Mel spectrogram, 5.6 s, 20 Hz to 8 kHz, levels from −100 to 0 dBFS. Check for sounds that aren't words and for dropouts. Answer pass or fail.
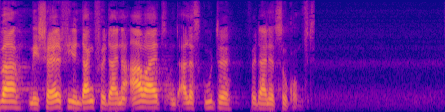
pass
